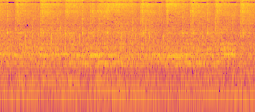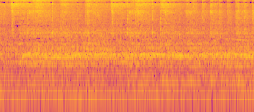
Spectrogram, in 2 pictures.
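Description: Music from a highlight video's soundtrack, played loud and steady over a hall's loudspeakers.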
